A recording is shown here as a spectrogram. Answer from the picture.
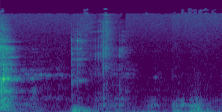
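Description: Faint clicks and light scratches of a pen being pulled from a plastic desk pen holder and put to paper.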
